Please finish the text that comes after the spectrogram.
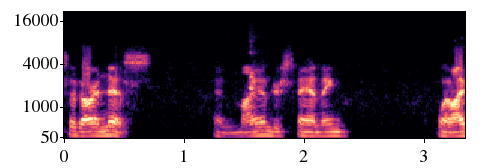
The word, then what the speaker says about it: arnis: because they don't like your pronunciation of the word arness or arnis or our niz which is another way i've heard about it saying and you know tomato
